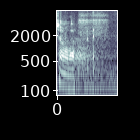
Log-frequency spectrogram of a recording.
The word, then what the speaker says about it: Shyamalan: It's Shyamalan. It has an N at the end.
